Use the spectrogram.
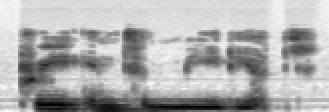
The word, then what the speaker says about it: pre-intermediate: It's not pronounced ate, it's pronounced ut, pre-intermediate.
